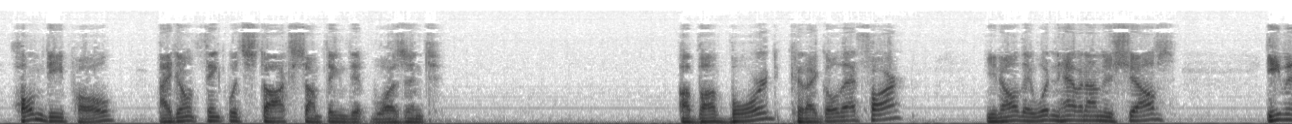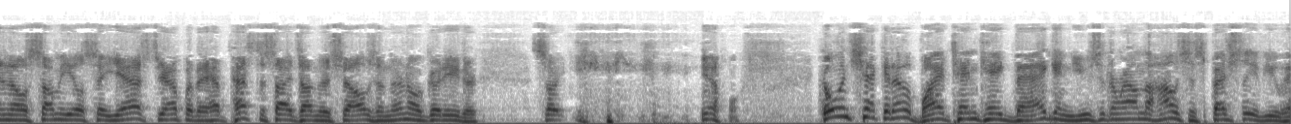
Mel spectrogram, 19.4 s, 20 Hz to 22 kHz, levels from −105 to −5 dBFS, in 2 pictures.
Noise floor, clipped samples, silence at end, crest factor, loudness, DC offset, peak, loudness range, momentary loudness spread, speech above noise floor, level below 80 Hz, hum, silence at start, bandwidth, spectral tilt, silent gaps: -53 dBFS; under 0.1%; 0 s; 20 dB; -30 LUFS; 1%; -10 dBFS; 4 LU; 7 LU; 24 dB; -54 dBFS; none; 0 s; 10.5 kHz; -6.5 dB/octave; none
